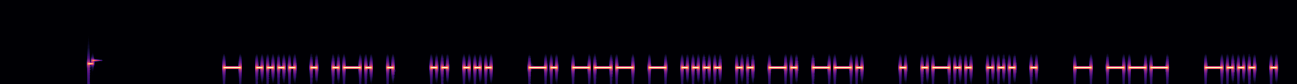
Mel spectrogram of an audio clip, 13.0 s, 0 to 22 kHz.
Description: Morse code, heard as a keyed tone, about 22 wpm, 700 Hz. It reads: THERE IS NOTHING ELSE TO BE
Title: Sentences from Top 800 Words 22wpm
